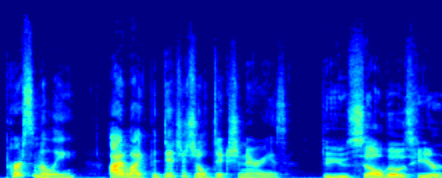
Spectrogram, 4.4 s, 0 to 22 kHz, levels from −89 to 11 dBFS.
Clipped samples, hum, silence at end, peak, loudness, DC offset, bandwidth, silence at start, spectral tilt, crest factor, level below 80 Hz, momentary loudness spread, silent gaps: under 0.1%; none; 0 s; -8 dBFS; -28 LUFS; under 0.1%; 18 kHz; 0.05 s; -4 dB/octave; 22 dB; -62 dBFS; 19 LU; none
